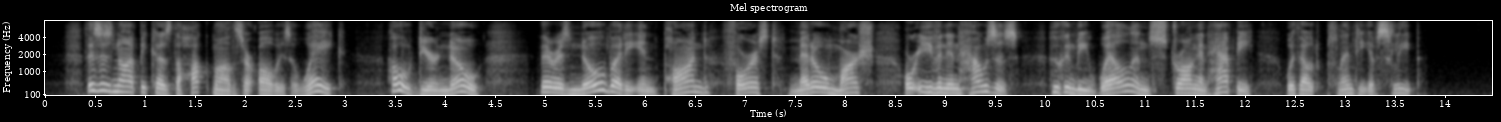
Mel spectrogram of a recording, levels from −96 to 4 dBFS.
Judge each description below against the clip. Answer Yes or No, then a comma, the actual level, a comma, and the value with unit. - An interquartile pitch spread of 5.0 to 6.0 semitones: Yes, wide, 5.5 semitones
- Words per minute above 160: No, average, 155 wpm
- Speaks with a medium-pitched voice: Yes, medium, 175 Hz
